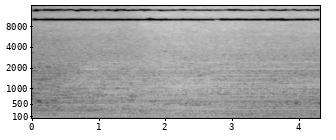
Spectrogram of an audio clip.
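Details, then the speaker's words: Chevrolet Tahoe idling fast and steady with a slight rev swell after the engine bay was pressure washed; owner suspects a vacuum leak he can't find, plans to replace the intake gasket again. High idle, cause not confirmed. "it sounds like I got a leak somewhere but I can't find it I can't find it at all"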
